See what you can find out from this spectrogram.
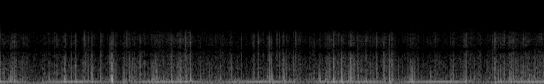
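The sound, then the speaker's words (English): A steady crackling driftwood fire burning in a snowy clearing in front of an igloo, with dense irregular pops and snaps over a soft continuous roar and a faint low hum, with no one speaking. “A big crackling fire of driftwood lighted up the snowy clearing in front of the igloo.”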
